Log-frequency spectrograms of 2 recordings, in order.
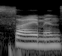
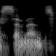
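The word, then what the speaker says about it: Simons: to be here um my last name is simon's it rhymes with diamonds i always had to tell the announcers that so they could remember because everyone wants to say simmons but thanks for having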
